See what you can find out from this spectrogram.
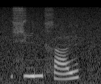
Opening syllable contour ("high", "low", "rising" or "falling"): high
